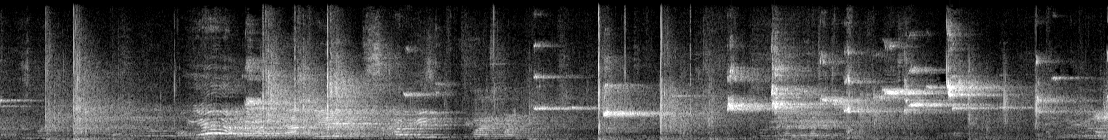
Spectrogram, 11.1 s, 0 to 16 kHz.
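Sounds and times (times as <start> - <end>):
sneaker squeaks: 0.0 - 0.9, 5.2 - 11.0
basketball bouncing on wooden floor: 0.4 - 1.0, 6.0 - 7.3
players calling out: 1.0 - 11.0.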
